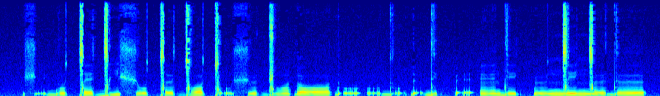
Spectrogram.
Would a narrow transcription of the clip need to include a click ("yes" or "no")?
yes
